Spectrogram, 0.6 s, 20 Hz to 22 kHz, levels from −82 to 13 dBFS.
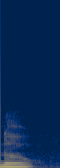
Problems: constant background noise, low volume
